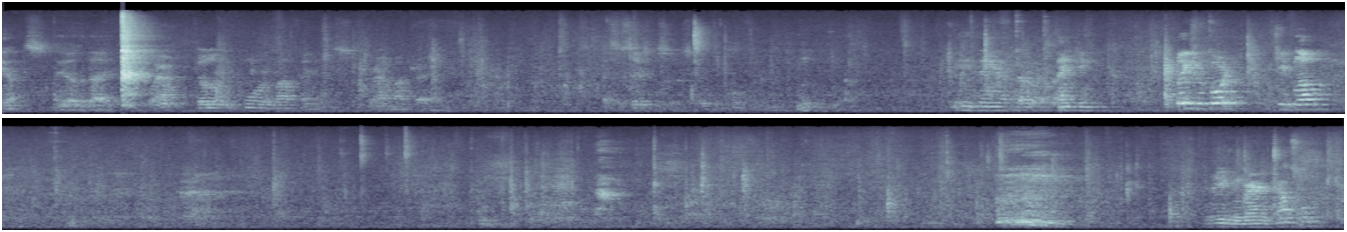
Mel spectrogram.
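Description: Adult men talk calmly in turns, heard through a microphone in a room with a slight echo.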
